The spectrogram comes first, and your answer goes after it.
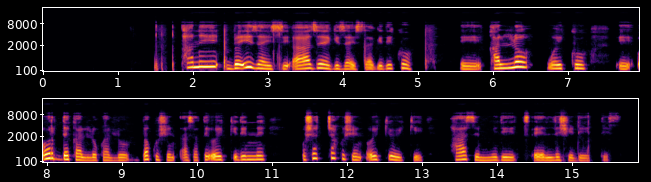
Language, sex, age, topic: Gamo, female, 25-35, government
